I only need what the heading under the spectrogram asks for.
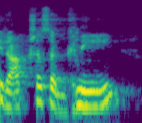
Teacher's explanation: రాక్షసఘ్ని అన్నప్పుడు మహాప్రాణ ఘకారమే పలకాలి.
